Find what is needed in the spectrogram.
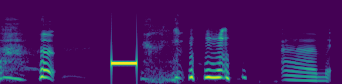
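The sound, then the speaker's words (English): A loud, steady electronic censor bleep cuts in briefly at a single pitch, surrounded by voices talking and laughing before and after it. “Beep.”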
